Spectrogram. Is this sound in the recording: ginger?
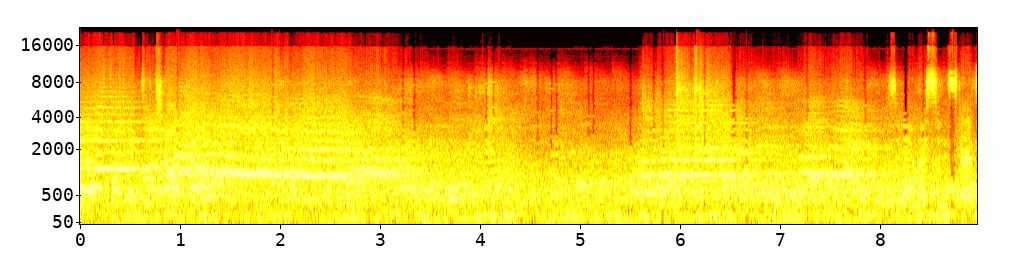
no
